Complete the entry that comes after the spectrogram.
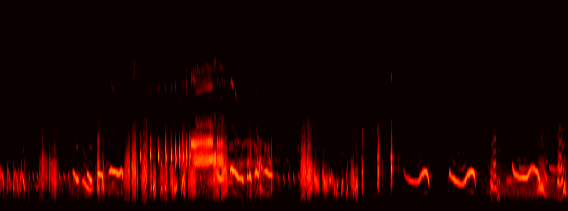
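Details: Lesser grey shrike, a hunter of beetles able to hover in place, filmed in Azerbaijan: a varied, fast chattering run of scratchy notes and clear whistled, wavering phrases, with short pauses between bursts.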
